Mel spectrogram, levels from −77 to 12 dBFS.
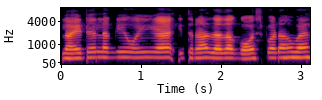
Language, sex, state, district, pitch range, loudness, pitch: Hindi, female, Delhi, New Delhi, 230-255 Hz, -16 LUFS, 250 Hz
